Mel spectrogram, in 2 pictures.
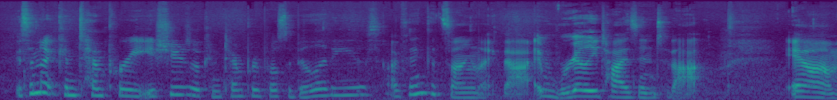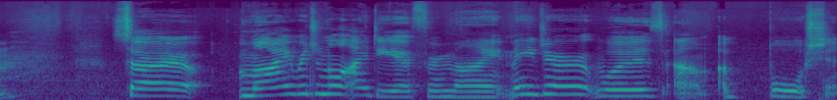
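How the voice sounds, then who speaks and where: Lively in intonation, a woman talks at a moderate pace with a high pitch. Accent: Australian. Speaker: youtuber, former dance student. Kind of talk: casual vlog talk. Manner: halting, self-correcting.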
